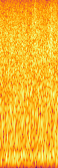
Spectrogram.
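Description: Steady rain falls outdoors by a fountain in front of the art museum steps, a continuous broadband hiss of drops on hard surfaces, close and even with no voices.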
